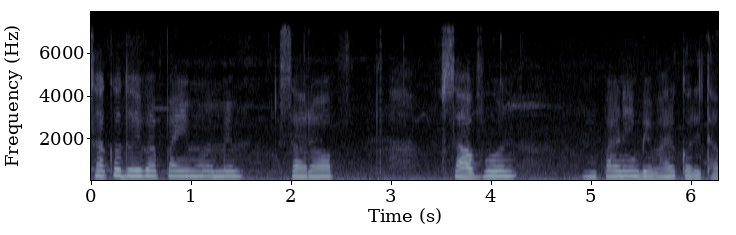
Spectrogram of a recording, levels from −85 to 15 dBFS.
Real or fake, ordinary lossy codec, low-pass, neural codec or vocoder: real; none; 7.2 kHz; none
